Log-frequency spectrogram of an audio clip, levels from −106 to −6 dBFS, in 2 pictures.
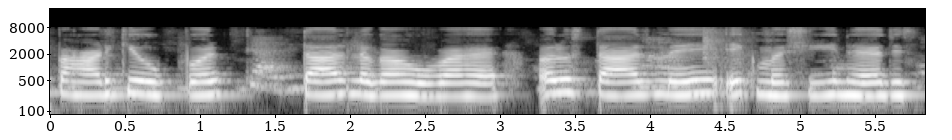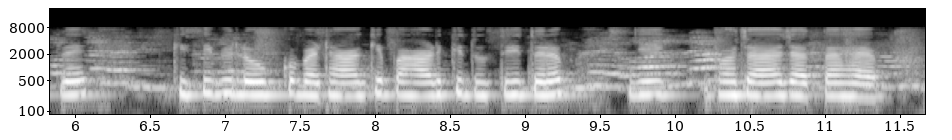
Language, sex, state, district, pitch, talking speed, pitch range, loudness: Hindi, female, Jharkhand, Deoghar, 235 Hz, 150 wpm, 230-250 Hz, -15 LUFS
